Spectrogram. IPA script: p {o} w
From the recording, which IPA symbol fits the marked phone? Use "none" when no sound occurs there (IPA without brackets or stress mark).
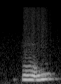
o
